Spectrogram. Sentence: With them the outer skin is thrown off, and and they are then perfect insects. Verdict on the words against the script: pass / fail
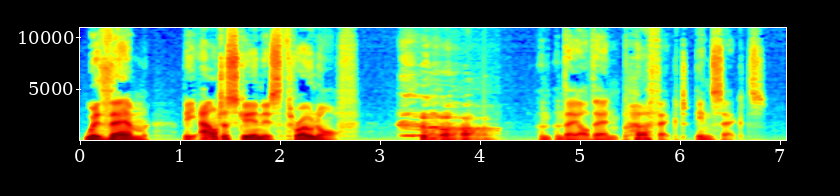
pass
